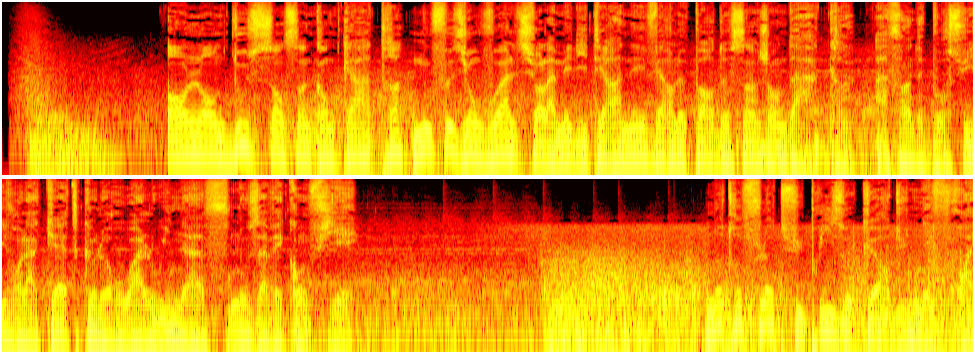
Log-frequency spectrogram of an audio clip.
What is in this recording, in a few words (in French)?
voix diverses, voix grave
